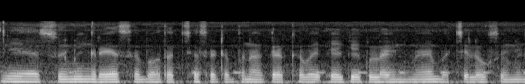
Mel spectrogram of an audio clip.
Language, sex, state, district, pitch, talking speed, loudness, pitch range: Hindi, male, Maharashtra, Washim, 115 Hz, 240 wpm, -16 LUFS, 115-120 Hz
